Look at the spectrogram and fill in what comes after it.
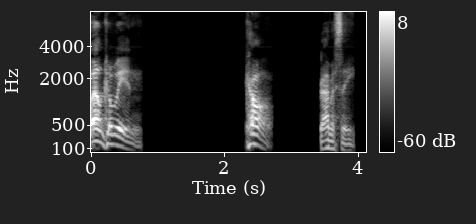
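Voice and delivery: cackling all through, high and swooping. A game master voices a character greeting the players through a door, cackling. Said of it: "You hear him kind of cackling".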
